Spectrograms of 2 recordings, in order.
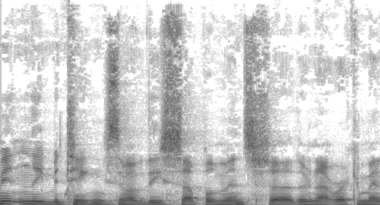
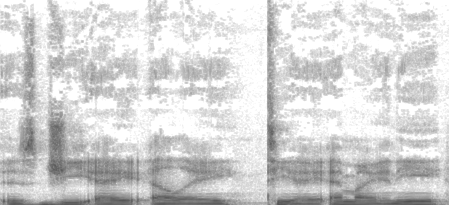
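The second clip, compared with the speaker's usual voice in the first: ordinary delivery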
